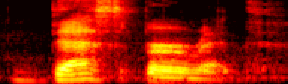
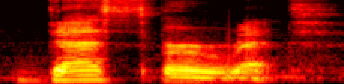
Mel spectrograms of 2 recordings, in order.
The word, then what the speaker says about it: desperate: The next word is desperate, right? If I say it slowly, syllabically, yes, it will sound desperate. 3 syllables. Let's apply reduction and see what we get. Very quick. Desperate. Desperate. 2 syllables.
